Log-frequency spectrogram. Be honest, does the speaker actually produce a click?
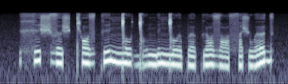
yes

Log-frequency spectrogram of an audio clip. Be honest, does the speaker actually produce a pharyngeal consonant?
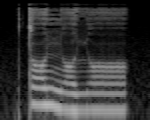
no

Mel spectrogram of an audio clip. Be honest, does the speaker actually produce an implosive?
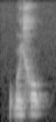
yes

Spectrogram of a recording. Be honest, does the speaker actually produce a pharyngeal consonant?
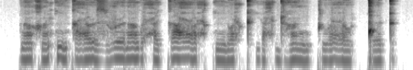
yes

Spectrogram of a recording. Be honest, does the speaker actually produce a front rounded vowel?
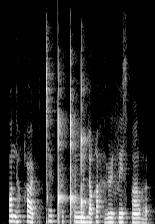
yes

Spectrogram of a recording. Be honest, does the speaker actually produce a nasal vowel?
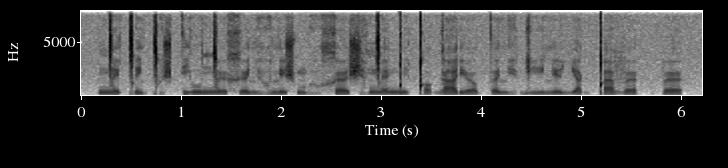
no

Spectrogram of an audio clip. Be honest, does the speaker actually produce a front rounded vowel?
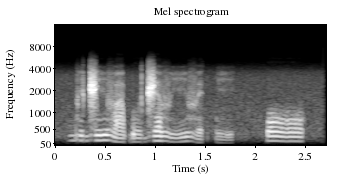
no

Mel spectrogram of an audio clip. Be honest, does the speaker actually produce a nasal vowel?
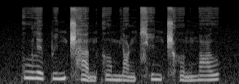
no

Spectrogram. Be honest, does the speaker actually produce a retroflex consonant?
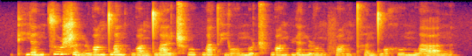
yes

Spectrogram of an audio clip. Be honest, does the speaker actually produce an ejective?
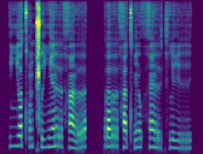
yes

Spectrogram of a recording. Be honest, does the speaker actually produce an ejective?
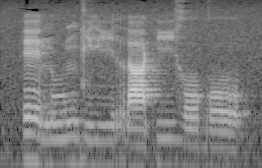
no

